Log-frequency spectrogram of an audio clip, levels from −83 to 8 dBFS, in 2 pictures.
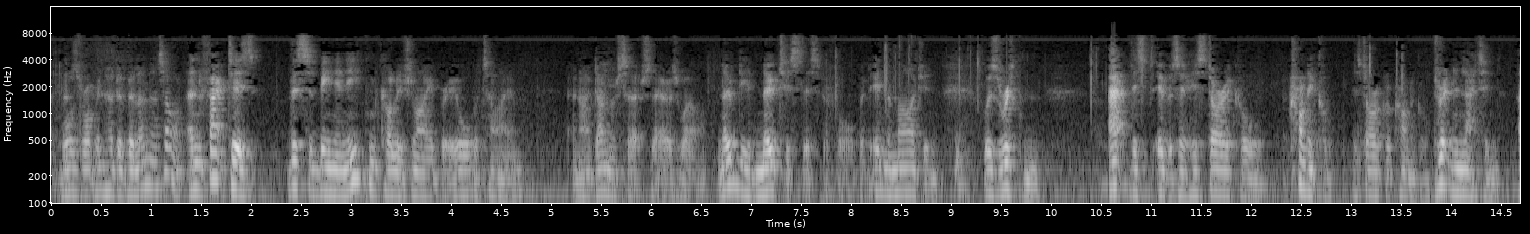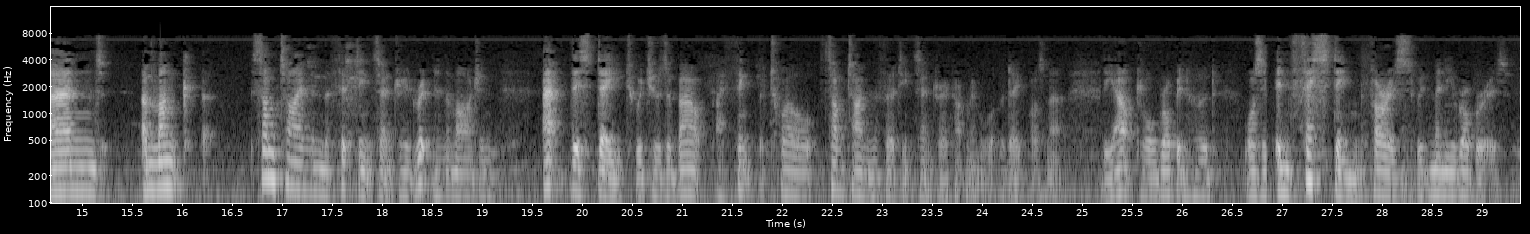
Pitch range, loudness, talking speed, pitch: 105-125 Hz, -21 LUFS, 205 wpm, 115 Hz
